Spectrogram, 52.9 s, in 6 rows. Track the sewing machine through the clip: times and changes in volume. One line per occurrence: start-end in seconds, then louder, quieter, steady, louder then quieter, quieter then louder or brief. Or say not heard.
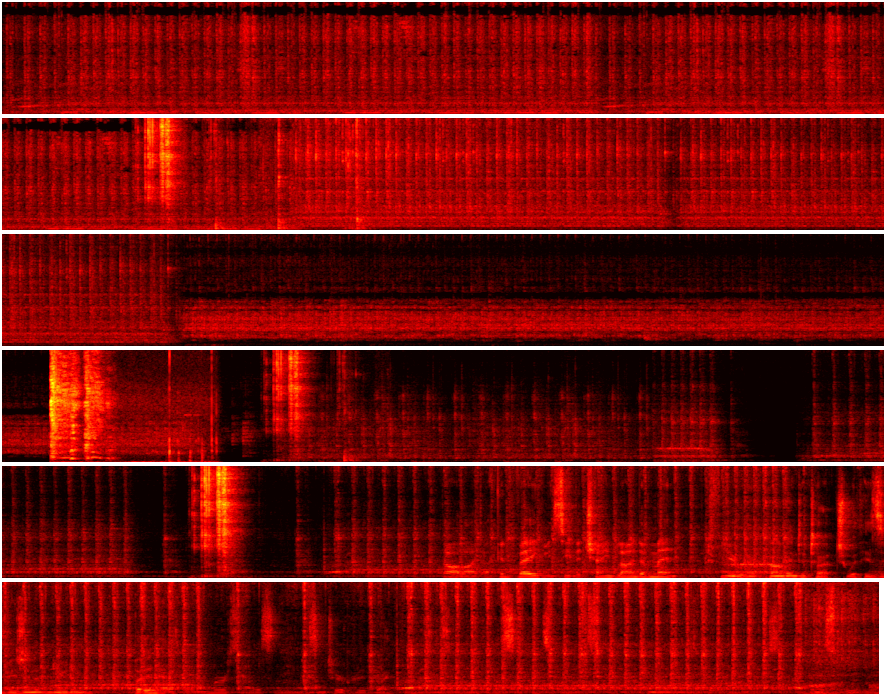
0.0-52.8 quieter then louder.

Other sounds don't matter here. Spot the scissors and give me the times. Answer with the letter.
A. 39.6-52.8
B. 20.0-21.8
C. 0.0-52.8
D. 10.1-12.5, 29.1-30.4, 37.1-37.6
D.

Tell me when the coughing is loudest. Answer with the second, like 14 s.
27 s.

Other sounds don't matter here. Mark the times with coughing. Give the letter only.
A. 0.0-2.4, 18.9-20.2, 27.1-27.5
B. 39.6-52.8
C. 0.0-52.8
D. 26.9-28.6
D.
